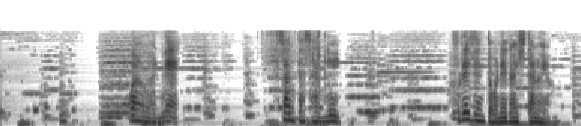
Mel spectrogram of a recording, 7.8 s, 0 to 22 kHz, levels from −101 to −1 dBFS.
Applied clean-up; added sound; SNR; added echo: classical method spectral subtraction.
